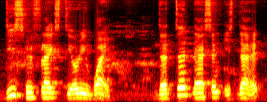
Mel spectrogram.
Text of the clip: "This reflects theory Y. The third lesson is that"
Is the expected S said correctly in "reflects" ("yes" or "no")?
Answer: yes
